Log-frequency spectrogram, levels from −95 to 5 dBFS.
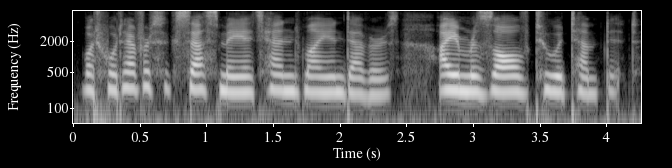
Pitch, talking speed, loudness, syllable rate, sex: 215 Hz, 185 wpm, -17 LUFS, 5.7 syllables/s, female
